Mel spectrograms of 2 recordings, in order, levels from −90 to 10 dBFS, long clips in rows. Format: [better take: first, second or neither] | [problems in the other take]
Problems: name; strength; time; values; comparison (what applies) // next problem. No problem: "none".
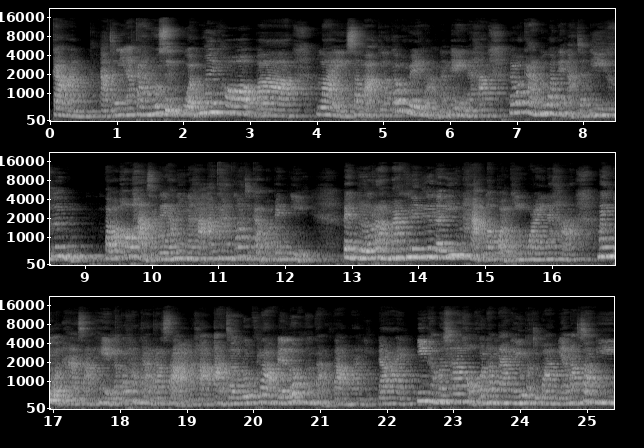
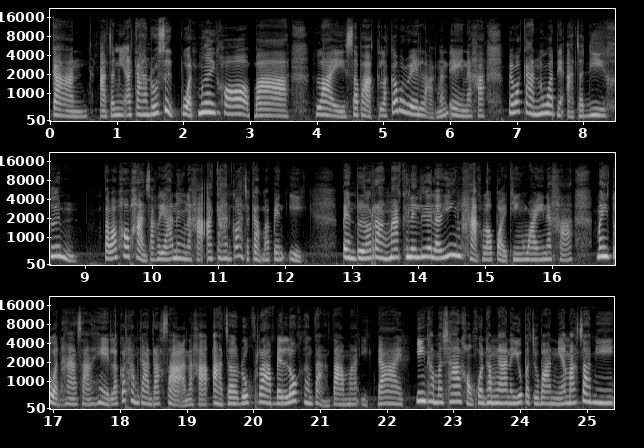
second | room echo; strong; dies away in 1 s // off-mic speech; far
